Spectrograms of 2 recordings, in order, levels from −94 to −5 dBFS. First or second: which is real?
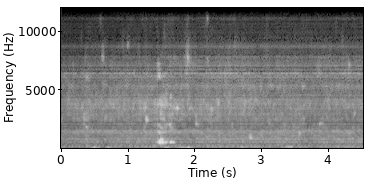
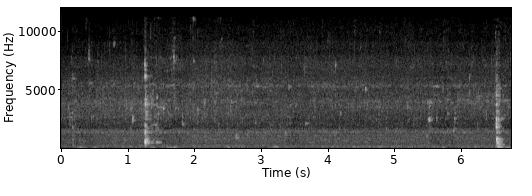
second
